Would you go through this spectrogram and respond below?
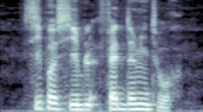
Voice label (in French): Try U Turn, French, male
